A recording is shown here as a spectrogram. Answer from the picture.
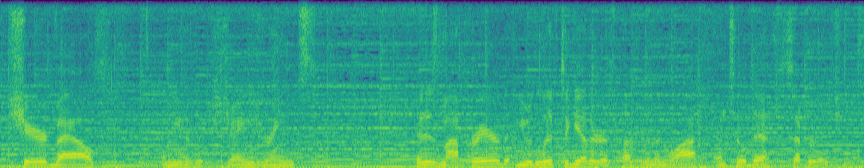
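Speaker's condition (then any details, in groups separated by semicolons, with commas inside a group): No condition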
